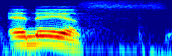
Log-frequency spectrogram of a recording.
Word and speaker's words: ENEOS: So, Papa Enos Naos is how it's being pronounced.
